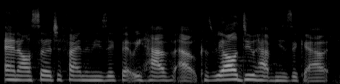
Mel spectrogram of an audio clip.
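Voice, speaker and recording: A woman's voice: medium pitch, steady tone, quick pace, a bit bright. A woman hosting a virtual songwriter round, chatting casually over a video call and giving compliments. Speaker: host.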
